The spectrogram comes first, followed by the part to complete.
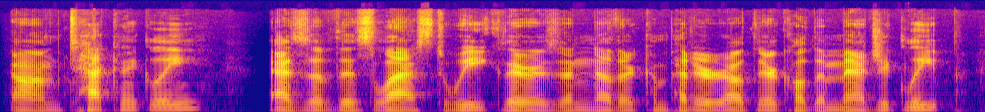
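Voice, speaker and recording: A man's voice: fairly low pitch, quick pace, sharp tone, clean tone. A man co-hosting a casual podcast, explaining things patiently with many fillers. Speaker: podcast co-host. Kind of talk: casual chat.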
